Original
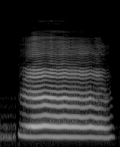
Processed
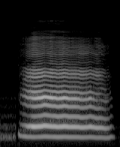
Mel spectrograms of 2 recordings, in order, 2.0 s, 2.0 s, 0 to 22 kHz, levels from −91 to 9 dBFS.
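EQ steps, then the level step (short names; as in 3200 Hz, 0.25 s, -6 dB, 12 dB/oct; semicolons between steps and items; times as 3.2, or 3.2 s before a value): dynamic EQ 1600 Hz, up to +7 dB, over -43 dBFS, Q 1.8; -1.5 dB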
